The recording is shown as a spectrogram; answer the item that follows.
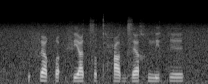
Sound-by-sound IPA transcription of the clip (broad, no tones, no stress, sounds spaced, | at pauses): f ɪ qʷ ɪ ʔ fʲ ɑ t͡s ə tˤ ħ ɒ d͡z ɛ χ mʲ ə k ɪ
